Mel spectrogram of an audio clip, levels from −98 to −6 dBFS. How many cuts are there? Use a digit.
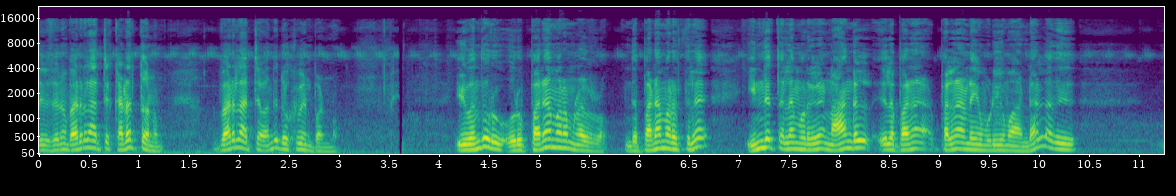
1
